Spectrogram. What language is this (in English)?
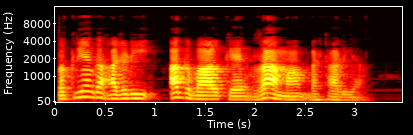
Gujari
